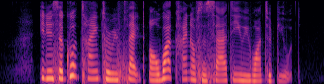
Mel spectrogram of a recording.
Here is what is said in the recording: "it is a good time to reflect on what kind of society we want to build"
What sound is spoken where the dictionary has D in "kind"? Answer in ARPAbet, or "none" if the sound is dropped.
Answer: D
